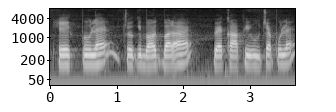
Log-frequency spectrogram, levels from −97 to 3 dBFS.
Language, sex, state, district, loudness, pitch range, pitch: Hindi, male, Goa, North and South Goa, -17 LUFS, 140-150 Hz, 145 Hz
